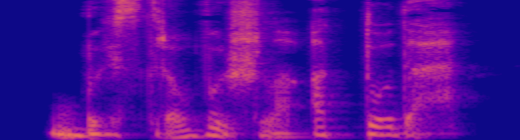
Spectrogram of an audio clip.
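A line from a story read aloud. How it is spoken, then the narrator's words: Fierce hiss. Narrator (Russian): свирепо прошипели от дверей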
